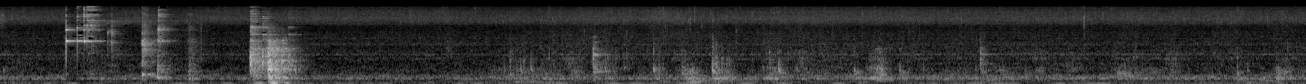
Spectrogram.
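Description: A few sharp knocks with a metallic ring on an aluminium cooking pot in the first three seconds, then a wooden spoon stirring and scraping onions, spices and oil around the pot, with a light sizzle of frying.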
